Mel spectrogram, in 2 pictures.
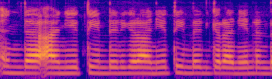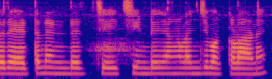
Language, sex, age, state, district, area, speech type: Malayalam, male, 45-60, Kerala, Kozhikode, urban, spontaneous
